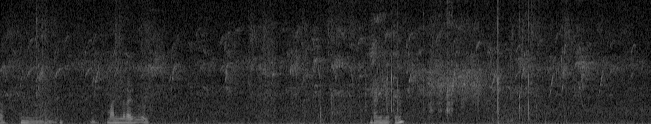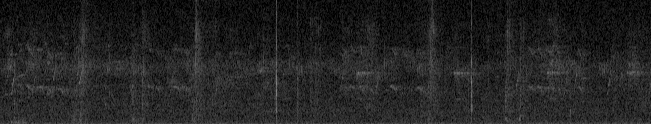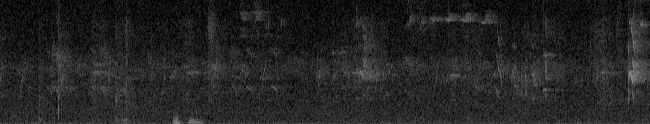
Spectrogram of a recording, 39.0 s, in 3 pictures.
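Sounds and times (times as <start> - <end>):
bird chirps and calls: 0.0 - 12.4, 26.9 - 31.7.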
